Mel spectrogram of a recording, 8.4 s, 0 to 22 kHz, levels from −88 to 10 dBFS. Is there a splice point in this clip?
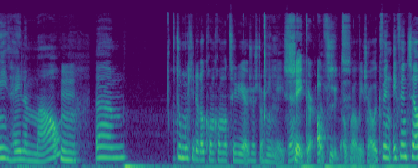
yes; 3 cuts; at 1.8 s, 3.5 s, 4.3 s

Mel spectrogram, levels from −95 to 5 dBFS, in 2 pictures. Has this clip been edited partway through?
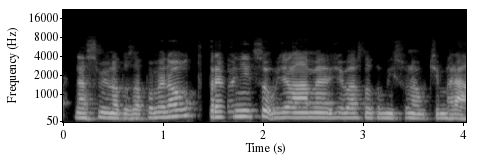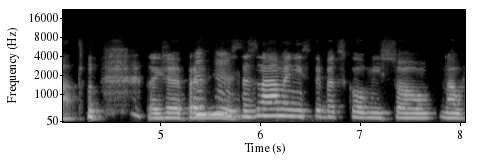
no; 0 cuts

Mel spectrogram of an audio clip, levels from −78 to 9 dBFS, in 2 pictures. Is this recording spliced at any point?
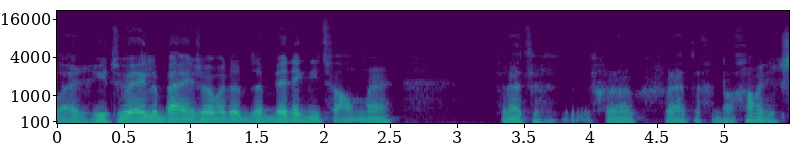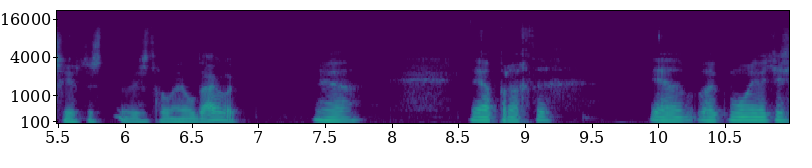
no; 0 cuts

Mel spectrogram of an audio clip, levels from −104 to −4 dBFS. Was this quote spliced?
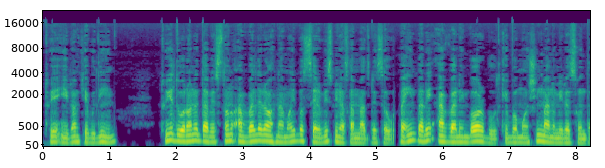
no; 0 cuts

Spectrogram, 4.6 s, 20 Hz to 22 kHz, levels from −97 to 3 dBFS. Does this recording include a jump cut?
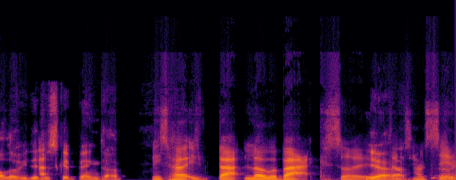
no; 0 cuts

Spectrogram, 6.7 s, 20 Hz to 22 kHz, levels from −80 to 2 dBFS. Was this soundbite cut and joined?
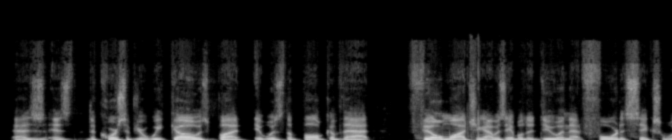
yes; 1 cut; at 3.8 s

